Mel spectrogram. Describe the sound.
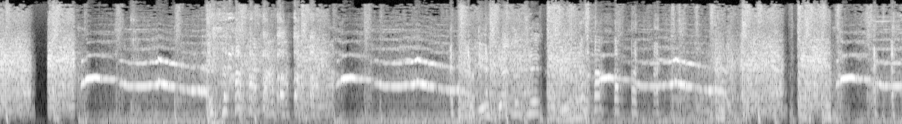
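A dog howls along to a loud, upbeat pop song in several long, wavering howls that glide up and down in pitch, while people talk and snicker over it.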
